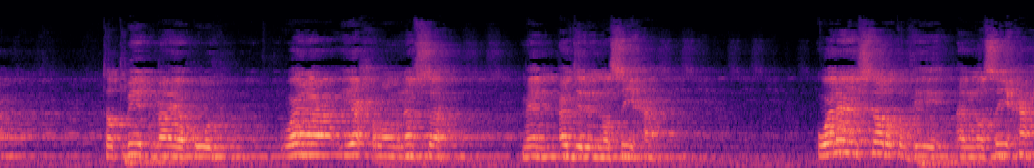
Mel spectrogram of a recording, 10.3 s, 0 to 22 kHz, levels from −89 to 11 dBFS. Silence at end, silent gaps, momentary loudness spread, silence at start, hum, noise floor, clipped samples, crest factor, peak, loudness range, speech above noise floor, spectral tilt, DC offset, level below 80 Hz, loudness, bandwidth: 0 s; none; 20 LU; 0 s; none; -42 dBFS; under 0.1%; 16 dB; -2 dBFS; 5 LU; 26 dB; -5 dB/octave; under 0.1%; -44 dBFS; -17 LUFS; 13.5 kHz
